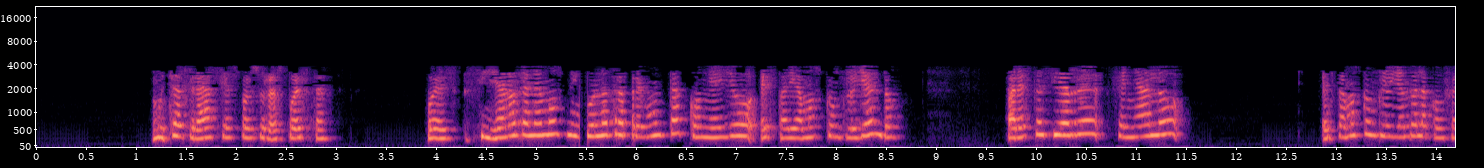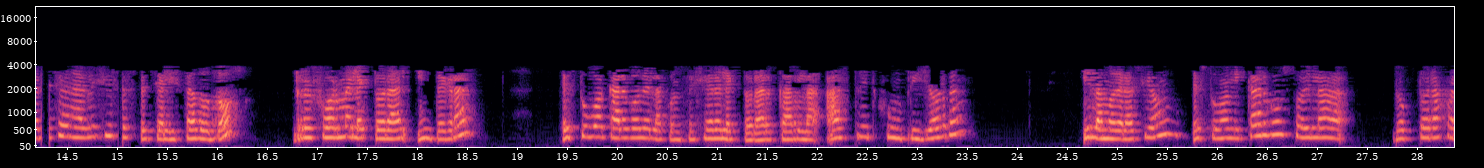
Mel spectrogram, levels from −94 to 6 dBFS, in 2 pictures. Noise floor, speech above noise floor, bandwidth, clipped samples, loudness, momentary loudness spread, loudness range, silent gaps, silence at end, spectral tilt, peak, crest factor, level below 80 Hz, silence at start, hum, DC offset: -77 dBFS; 58 dB; 4 kHz; under 0.1%; -20 LUFS; 9 LU; 4 LU; none; 0 s; -9 dB/octave; -2 dBFS; 18 dB; -70 dBFS; 1.15 s; none; under 0.1%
